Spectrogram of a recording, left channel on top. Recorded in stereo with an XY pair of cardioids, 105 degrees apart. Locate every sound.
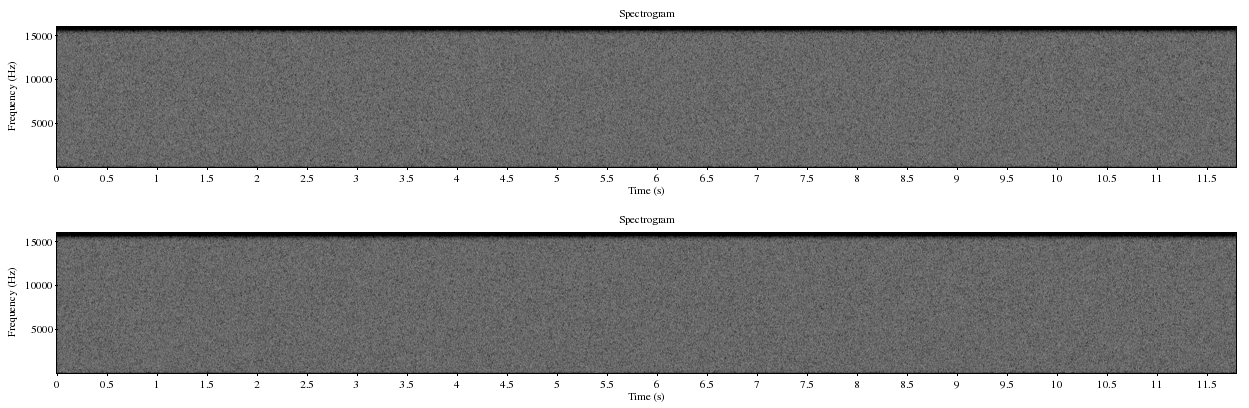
Only background noise.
